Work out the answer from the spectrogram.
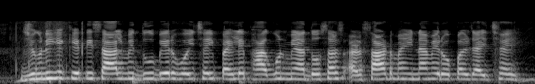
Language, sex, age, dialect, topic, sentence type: Magahi, female, 25-30, Western, agriculture, statement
